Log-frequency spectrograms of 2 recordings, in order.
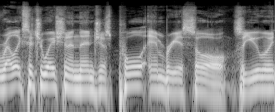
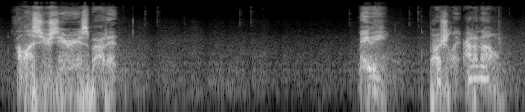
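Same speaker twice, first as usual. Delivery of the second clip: whispering, much higher pitch; 11 semitones higher than usual. Asmr host talks to the listener, whispering. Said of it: "Why am I whispering?".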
